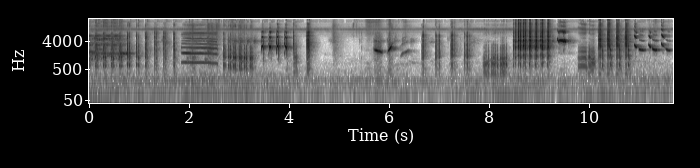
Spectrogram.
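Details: Nias hill myna in long rolling lure song: rapid trains of dry repeated notes, a laddered whistle, scattered sharp whistles, then bursts of chattering and looping high calls, used to provoke other mynas into answering.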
